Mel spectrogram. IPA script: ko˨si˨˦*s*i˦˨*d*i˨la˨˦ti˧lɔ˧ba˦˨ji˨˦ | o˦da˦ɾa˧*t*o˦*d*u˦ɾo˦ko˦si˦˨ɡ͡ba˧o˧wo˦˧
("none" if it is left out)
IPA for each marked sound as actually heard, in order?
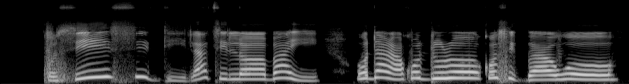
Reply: s, d, k, d

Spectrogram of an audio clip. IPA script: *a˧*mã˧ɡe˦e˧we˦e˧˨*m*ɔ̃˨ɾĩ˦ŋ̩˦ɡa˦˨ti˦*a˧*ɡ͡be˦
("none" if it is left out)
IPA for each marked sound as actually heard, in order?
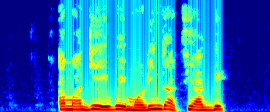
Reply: a˧, m, a˧

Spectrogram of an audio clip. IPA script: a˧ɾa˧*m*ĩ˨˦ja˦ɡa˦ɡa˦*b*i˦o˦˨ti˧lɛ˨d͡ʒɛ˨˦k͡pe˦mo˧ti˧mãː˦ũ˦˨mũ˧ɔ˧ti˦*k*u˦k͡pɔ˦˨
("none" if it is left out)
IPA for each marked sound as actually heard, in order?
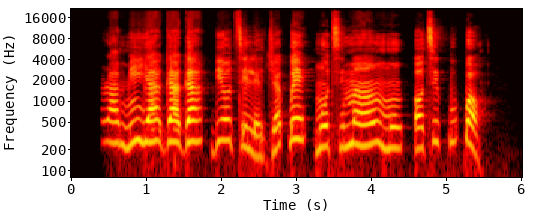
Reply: m, b, k͡p

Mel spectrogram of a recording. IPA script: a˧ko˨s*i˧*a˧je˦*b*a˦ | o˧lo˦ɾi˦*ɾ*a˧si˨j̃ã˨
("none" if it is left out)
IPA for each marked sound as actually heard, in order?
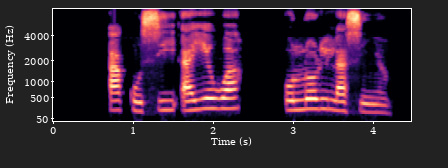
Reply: i˧, w, l

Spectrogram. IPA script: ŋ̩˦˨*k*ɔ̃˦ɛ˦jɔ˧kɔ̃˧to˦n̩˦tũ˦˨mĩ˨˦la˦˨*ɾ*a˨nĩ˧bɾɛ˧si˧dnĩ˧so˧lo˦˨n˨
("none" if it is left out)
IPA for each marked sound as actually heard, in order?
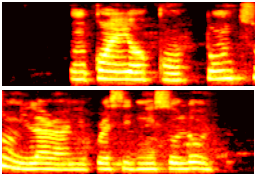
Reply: k, ɾ

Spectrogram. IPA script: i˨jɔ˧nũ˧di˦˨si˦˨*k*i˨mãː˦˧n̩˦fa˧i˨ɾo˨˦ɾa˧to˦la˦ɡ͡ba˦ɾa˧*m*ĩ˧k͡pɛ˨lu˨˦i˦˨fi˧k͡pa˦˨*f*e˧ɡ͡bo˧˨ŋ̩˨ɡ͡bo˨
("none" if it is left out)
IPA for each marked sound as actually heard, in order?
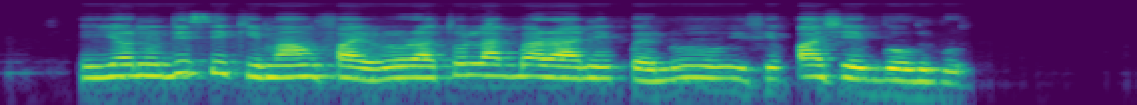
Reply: k, n, ʃ

